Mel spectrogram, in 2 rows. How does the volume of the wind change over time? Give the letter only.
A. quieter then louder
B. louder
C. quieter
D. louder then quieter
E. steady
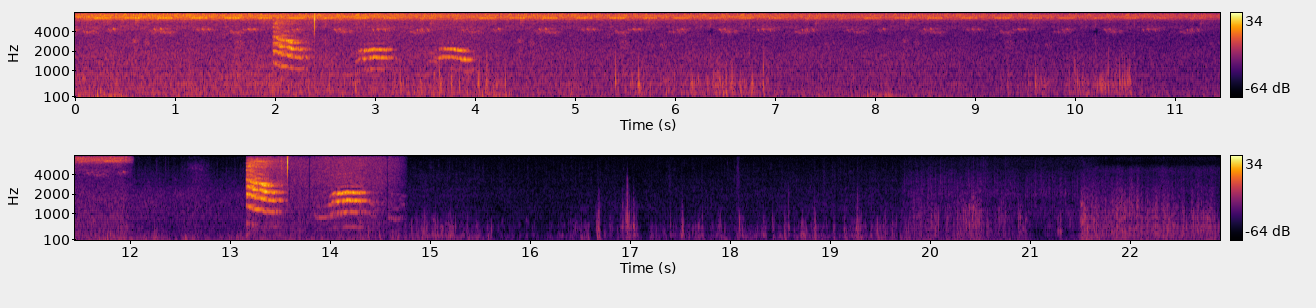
C.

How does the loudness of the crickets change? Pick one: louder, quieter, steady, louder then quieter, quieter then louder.
quieter.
